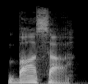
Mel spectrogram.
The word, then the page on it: बासा: Hindi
